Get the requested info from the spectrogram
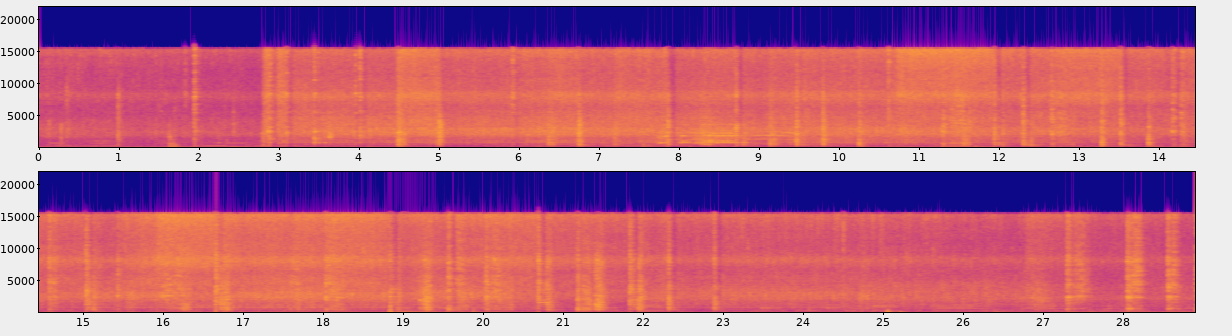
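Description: Corned beef sizzling as it fries in a steel wok, stirred and scraped with a utensil that clicks and knocks against the pan. The knocks come in a quick run near the end.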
